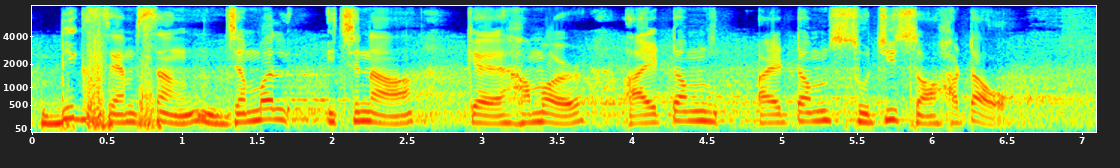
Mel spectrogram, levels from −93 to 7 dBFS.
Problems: constant background noise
